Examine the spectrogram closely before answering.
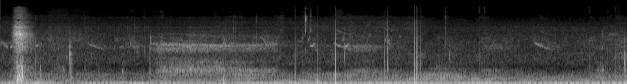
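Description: A boat motor running steadily with a low hum, with a few sharp knocks scattered through. The loudest knock comes right at the start.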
